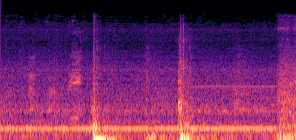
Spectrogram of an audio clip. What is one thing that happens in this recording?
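A car door thumps.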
